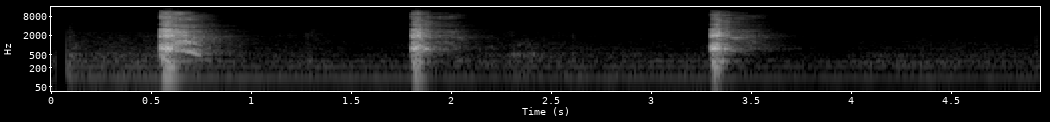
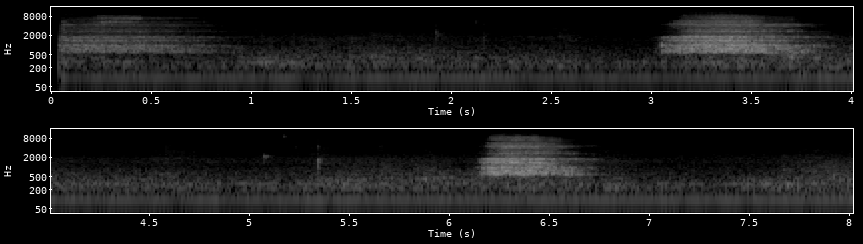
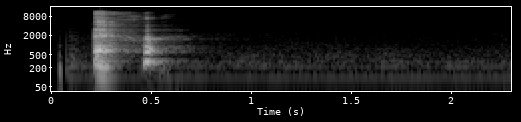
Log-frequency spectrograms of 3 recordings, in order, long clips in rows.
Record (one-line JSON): {"three_cough_length": "4.9 s", "three_cough_amplitude": 23822, "three_cough_signal_mean_std_ratio": 0.21, "exhalation_length": "8.0 s", "exhalation_amplitude": 3322, "exhalation_signal_mean_std_ratio": 0.43, "cough_length": "2.3 s", "cough_amplitude": 27684, "cough_signal_mean_std_ratio": 0.22, "survey_phase": "beta (2021-08-13 to 2022-03-07)", "age": "65+", "gender": "Female", "wearing_mask": "No", "symptom_none": true, "smoker_status": "Never smoked", "respiratory_condition_asthma": false, "respiratory_condition_other": false, "recruitment_source": "REACT", "submission_delay": "1 day", "covid_test_result": "Negative", "covid_test_method": "RT-qPCR", "influenza_a_test_result": "Negative", "influenza_b_test_result": "Negative"}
